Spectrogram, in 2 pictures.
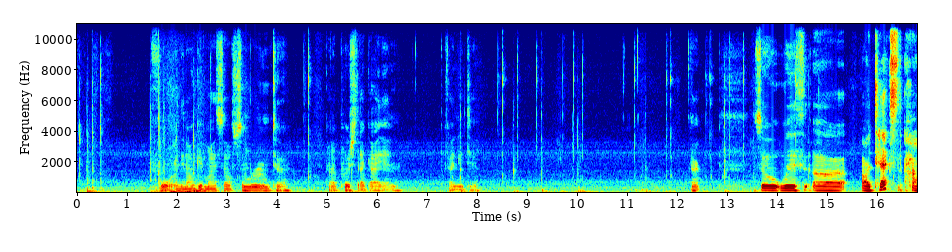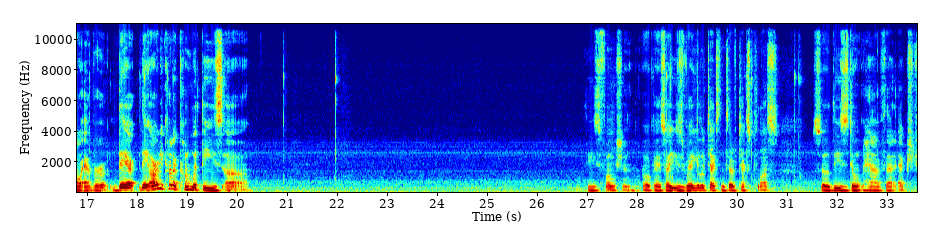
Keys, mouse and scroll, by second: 0.2 BackSpace, 1.4 4, 1.6 Return, 2.6 alt+middle click, 4.5 click, 5.5-7.3 alt+middle drag, 8.4 click, 8.7 alt+middle click, 9.7 middle click, 10.1-11.1 alt+middle drag, 11.7 click, 12.5 click, 13.0 alt+middle click, 14.2 click, 18.0 click, 18.5 click, 20.9-21.9 drag, 28.5 click, 30.2 click, 31.1 click.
